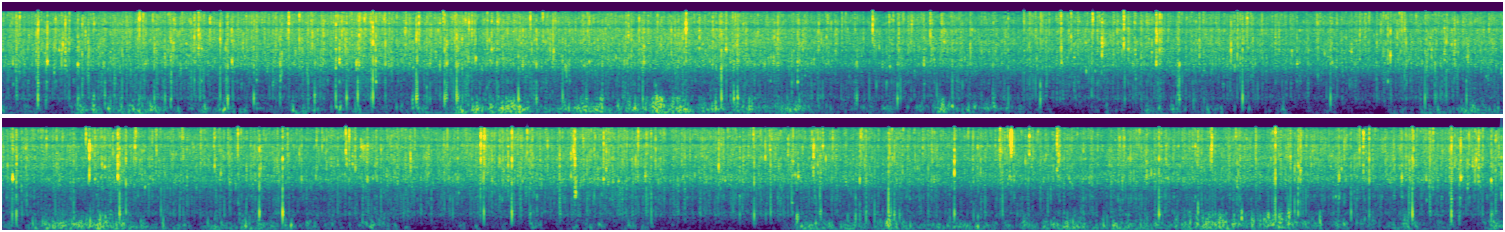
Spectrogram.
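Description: Rain falling on a wet path and puddle strewn with fallen leaves: a steady patter of many small drops and splashes. Underneath, a low rumble swells and fades several times and drops away twice in the middle.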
